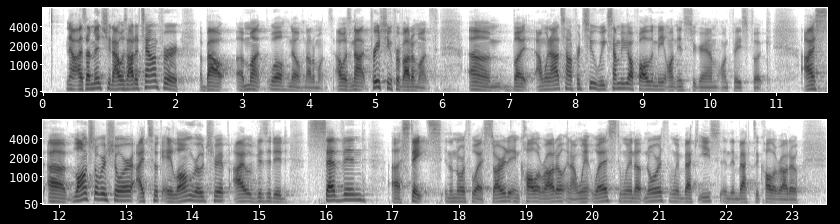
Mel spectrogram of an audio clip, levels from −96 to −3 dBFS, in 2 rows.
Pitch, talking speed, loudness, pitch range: 130 Hz, 210 wpm, -29 LUFS, 115-160 Hz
